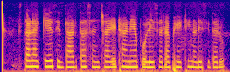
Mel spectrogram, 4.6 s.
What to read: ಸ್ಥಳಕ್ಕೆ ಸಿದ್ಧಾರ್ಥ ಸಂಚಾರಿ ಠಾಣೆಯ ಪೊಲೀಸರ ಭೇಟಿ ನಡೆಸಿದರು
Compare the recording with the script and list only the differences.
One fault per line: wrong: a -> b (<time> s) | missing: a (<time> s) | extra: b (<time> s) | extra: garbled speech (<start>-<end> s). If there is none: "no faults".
no faults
